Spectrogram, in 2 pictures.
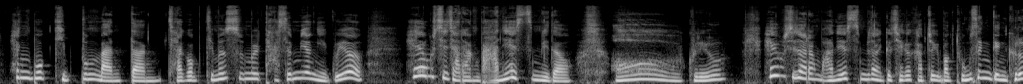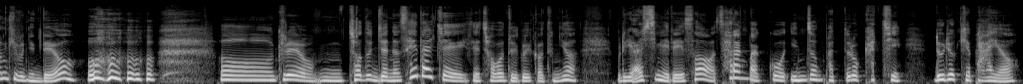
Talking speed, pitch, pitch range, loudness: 310 characters per minute, 205 Hz, 175-240 Hz, -17 LUFS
